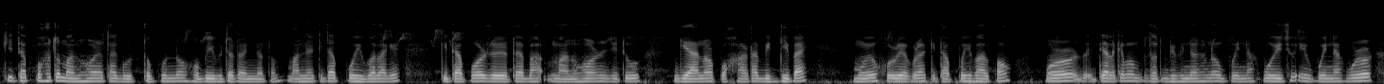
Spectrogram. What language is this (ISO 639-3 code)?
asm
